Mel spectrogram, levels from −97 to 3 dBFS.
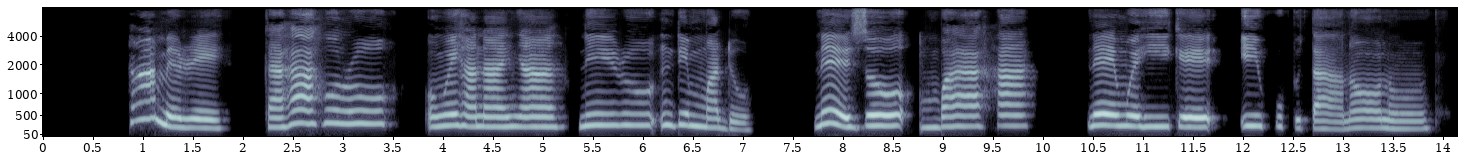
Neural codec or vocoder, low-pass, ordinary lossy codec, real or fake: codec, 16 kHz, 2 kbps, X-Codec, WavLM features, trained on Multilingual LibriSpeech; none; none; fake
